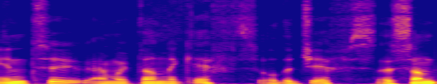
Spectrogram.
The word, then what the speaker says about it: GIF: Doodle Whale says the creator of the GIF said that it is pronounced with a G as in giraffe, ergo GIF. And Wimble Womble said GIF stands for graphics interchange format, so the G of GIF is hard, as in GIF.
